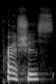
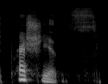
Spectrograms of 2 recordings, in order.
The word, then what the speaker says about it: prescience: It's not precious, it's prescience.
